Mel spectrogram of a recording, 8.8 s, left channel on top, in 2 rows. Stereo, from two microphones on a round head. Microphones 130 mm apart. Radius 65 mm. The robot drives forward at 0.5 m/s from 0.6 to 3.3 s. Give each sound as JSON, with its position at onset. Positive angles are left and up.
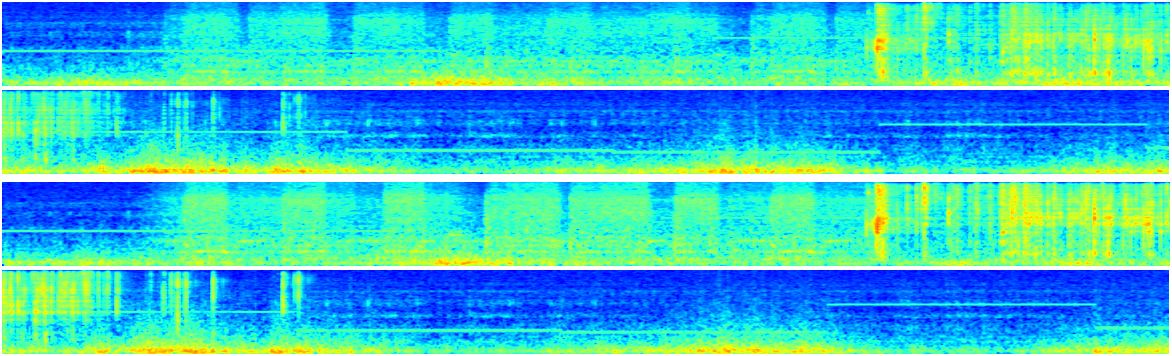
{"t": 3.2, "sound": "crushing", "side_deg": -65, "distance_m": 0.7}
